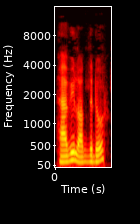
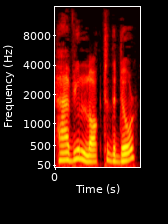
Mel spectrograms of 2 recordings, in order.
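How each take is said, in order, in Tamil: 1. 'Locked' கடைசியில் t ஒலி இல்லாமல் சொல்லப்படுகிறது. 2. 'Locked' கடைசியில் தெளிவாக வெளிவரும் t ஒலி உண்டு. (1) "have you லாக் the door அப்படின்னு பேசுங்க" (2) "ரொம்ப அப்படி கஷ்டப்பட்டுக்கிட்டு ... பேச வேண்டாம்"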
